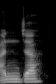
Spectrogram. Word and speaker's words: 앉아: 앉아있던 현지가 앉아. 뒤에 거를 그냥 뒤로 넘겨요.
